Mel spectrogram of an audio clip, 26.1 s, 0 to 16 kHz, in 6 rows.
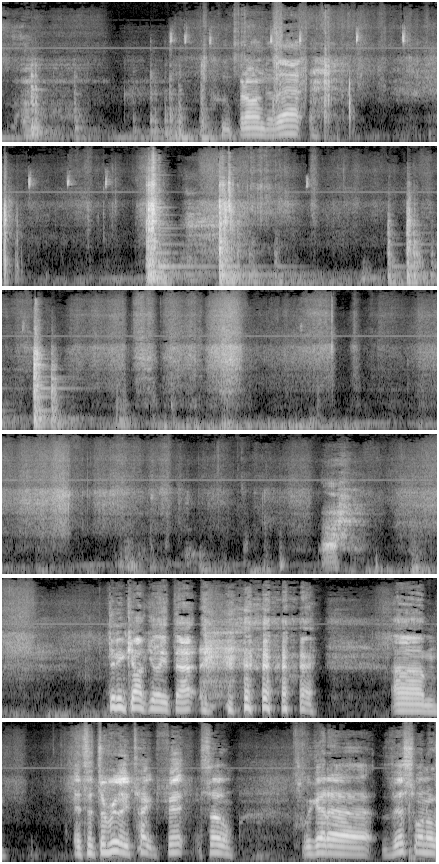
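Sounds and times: metal rubbing and scraping: 0:01.6 - 0:04.0, 0:04.7 - 0:18.4.

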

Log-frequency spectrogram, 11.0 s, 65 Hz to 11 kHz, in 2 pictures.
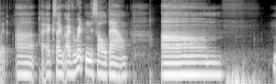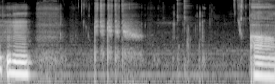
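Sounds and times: breathy whisper into microphone: 0:07.3 - 0:08.6.

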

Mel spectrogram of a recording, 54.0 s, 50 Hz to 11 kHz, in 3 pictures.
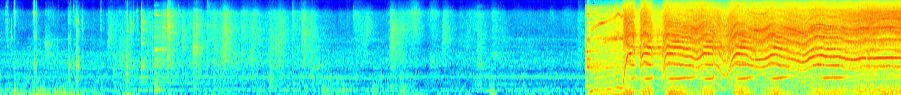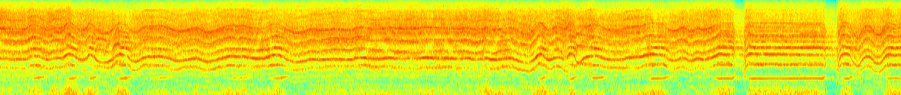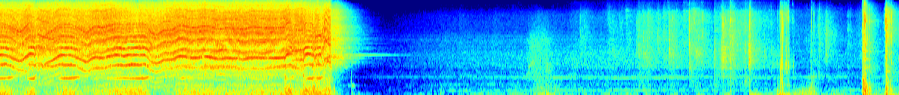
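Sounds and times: drone motors whining: 0:11.7 - 0:43.3.

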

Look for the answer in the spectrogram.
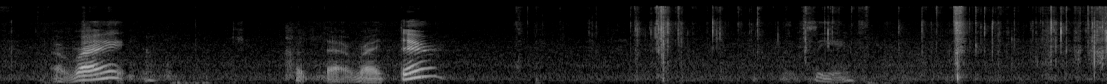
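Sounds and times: foil wrapper crinkling: 0:05.1 - 0:11.0.

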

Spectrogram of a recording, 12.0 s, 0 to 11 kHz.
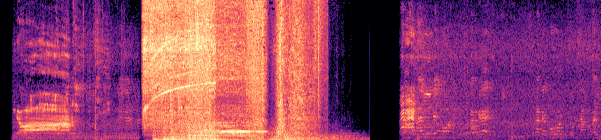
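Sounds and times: rising whoosh: 0:02.9 - 0:07.4
deep rumble: 0:03.0 - 0:07.4.

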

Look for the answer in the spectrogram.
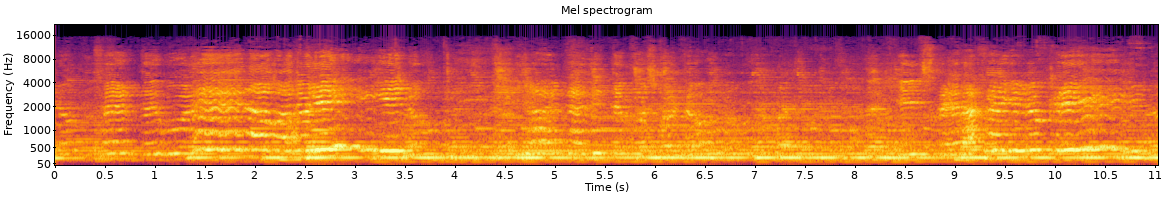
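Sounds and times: woman singing with vibrato: 0:00.0 - 0:07.0, 0:08.3 - 0:11.0
acoustic guitars: 0:00.0 - 0:11.0.

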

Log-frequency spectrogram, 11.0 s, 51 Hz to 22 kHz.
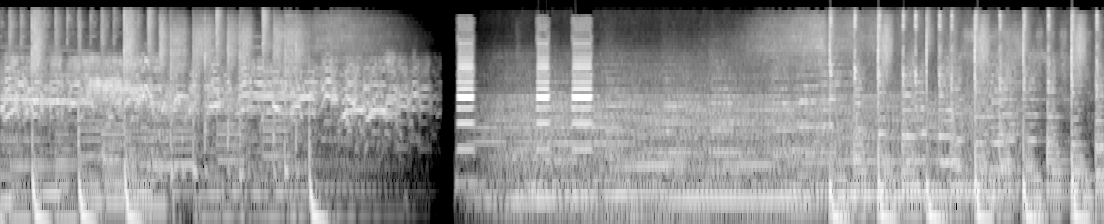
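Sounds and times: loud horn honks: 0:04.5 - 0:10.4
low music: 0:05.6 - 0:11.0.

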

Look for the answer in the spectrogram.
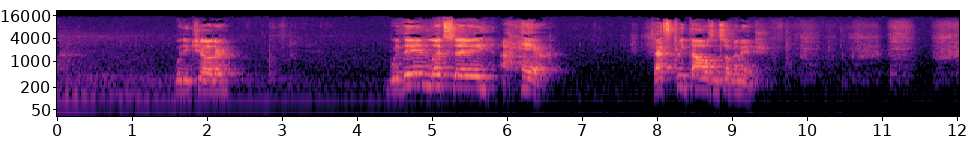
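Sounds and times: hand tool rubbing plywood: 0:07.6 - 0:08.3, 0:09.5 - 0:12.0.

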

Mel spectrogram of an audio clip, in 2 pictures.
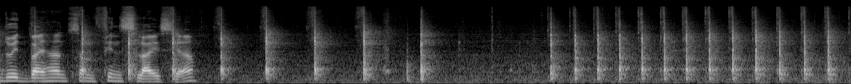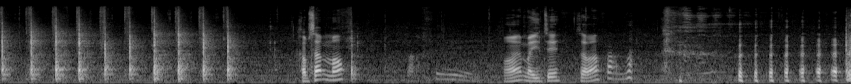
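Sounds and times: knife slicing potato on board: 0:00.8 - 0:04.4.

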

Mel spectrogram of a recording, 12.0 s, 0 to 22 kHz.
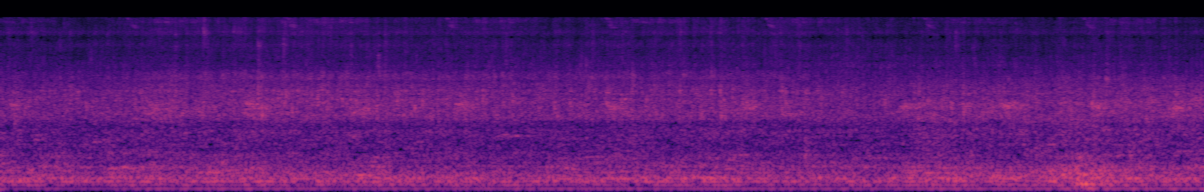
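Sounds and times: running water rushing: 0:00.0 - 0:12.0.

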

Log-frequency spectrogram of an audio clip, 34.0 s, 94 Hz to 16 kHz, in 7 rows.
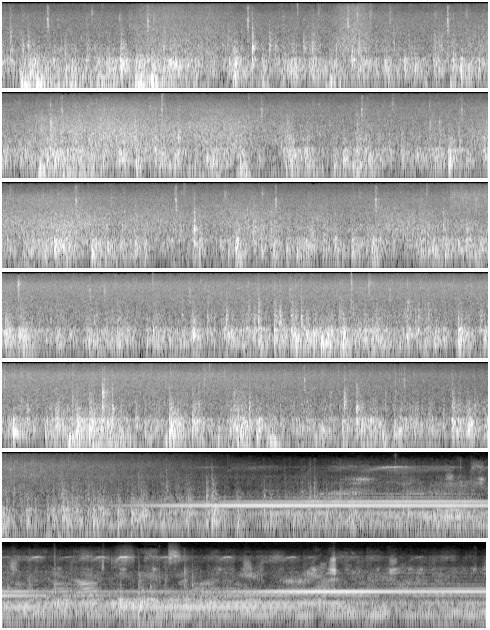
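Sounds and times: heavy rain: 0:00.0 - 0:34.0
thunder rumbling: 0:00.0 - 0:34.0.

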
